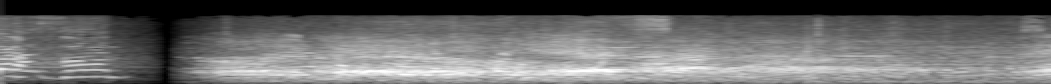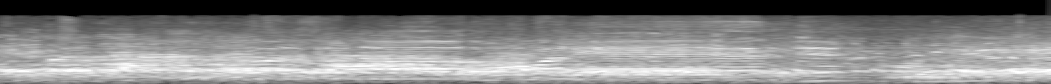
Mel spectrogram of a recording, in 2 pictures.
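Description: A large crowd outdoors chants together.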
